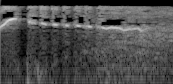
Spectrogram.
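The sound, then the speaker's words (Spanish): Steam escaping through a pressure cooker's valve makes a single sustained high whistle that drifts slightly lower in pitch over about two seconds. “Porque chifla. La olla a presión en el momento que vos la tenés que sacar, chifla, te hace”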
